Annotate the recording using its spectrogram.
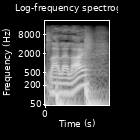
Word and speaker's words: lai: Now in America, when we sing nigunim, often we use the syllable li-li-li, right? Not L-I-E, but L-A-I, just as a nonsense syllable, li-li-li.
